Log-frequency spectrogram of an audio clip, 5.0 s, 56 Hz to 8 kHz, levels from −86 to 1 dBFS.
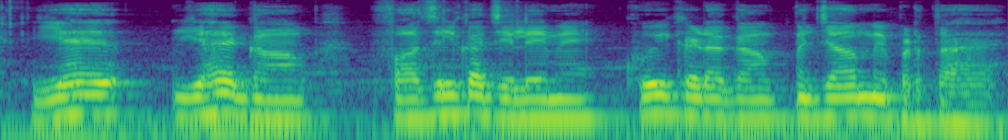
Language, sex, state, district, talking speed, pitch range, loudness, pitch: Hindi, male, Punjab, Fazilka, 155 wpm, 115-130 Hz, -16 LUFS, 120 Hz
